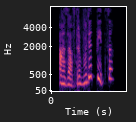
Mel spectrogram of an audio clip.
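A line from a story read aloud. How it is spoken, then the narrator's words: Cheerful announcement. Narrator (Russian): весело объявляет тренер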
